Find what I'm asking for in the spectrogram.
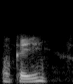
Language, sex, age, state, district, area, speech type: Punjabi, male, 18-30, Punjab, Bathinda, urban, conversation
